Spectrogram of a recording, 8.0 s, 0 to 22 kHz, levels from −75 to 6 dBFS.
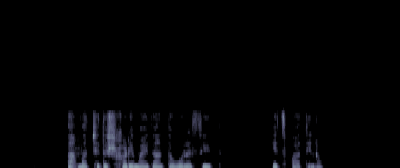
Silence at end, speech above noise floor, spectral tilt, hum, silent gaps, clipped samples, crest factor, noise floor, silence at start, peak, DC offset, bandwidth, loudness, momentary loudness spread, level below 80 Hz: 1.55 s; over 56 dB; -4.5 dB/octave; none; 4.28-4.38 s, 4.45-5.41 s, 5.75-5.81 s, 6.06-6.11 s; under 0.1%; 20 dB; under -90 dBFS; 1.35 s; -16 dBFS; under 0.1%; 8 kHz; -34 LUFS; 10 LU; -80 dBFS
